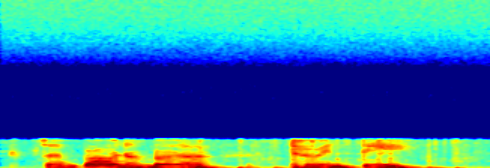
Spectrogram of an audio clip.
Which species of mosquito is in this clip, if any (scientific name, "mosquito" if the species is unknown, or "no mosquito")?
no mosquito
